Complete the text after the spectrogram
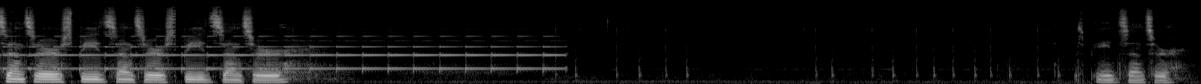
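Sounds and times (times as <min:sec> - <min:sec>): rapid electronic warning beeps: 0:00.0 - 0:05.7
faint ticking: 0:00.0 - 0:07.0.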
